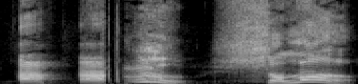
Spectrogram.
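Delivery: high, slow "Ugh, shalom"; mock disgust; disgusted farewell. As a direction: recoil from the smell. Disgust at bad breath.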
